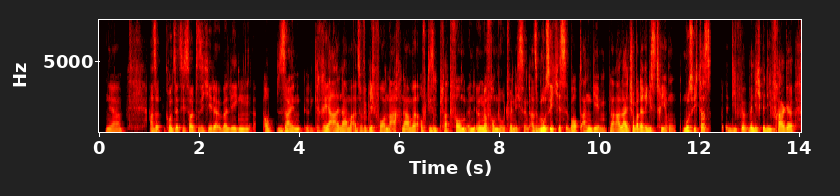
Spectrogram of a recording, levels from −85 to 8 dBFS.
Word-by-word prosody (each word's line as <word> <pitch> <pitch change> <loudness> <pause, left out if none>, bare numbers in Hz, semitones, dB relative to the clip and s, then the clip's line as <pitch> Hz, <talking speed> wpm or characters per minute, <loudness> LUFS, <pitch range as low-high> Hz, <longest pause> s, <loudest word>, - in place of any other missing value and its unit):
Ja. 115 0 -7 0.5
Also 135 +1 -2
grundsätzlich 165 +1 -1
sollte 135 +1 -1
sich 125 -1 -8
jeder 135 +1 0
überlegen, 115 0 -1 0.2
ob 125 -2 -4
sein 115 -1 -1
g 110 0 -12
Realname, 135 - 0
also 110 -2 -5
wirklich 125 0 -1
Vor 115 -2 -3
und 115 - 0
Nachname 135 +8 -2
auf 125 - -6
diesen 115 -3 -2
Plattformen 120 +2 +1
in 120 -1 +1
irgend 130 +1 +4
'ner 120 - +6
Form 115 -3 -1
notwendig 100 0 -3
sind. 90 +2 -7
Also 110 0 -3
muss 175 - +7
ich 215 -2 +3
es 185 0 +1
überhaupt 130 +5 -1
angeben, 105 -5 0
ne? - - -2
Allein 135 +3 +3
schon 145 - +2
bei 140 - +5
der 135 - +5
Registrierung. 110 -6 -2
Muss 125 +1 +4
ich 175 - -2
das, 195 +1 -1 0.3
äh - - -10
die 135 +5 -5
für, 170 -3 -1
wenn 165 0 +6
ich 165 0 -2
mir 175 - +4
die 190 +3 +2
Frage 165 -4 +2
125 Hz, 205 wpm, -27 LUFS, 115-150 Hz, 0.5 s, muss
